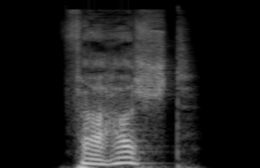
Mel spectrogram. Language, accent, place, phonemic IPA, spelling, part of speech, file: German, Germany, Berlin, /fɛɐ̯ˈhaʃt/, verhascht, adjective, De-verhascht.ogg
- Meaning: hashish-addicted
